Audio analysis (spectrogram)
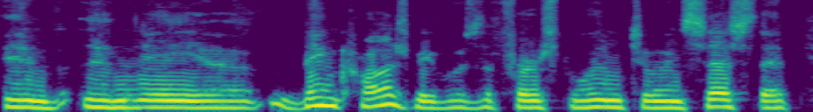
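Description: A man in his seventies, a guest historian, explaining things haltingly in a radio studio interview. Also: medium pitch, flat delivery, dark tone, no echo. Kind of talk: informative interview talk. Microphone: boom studio mic.

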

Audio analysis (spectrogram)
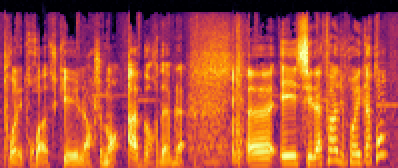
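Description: A man's voice: a little high, very animated, fairly quick, background noise. A young man chatting off the cuff as an enthusiastic vlogger, often repeating himself. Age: young adult. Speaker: YouTuber presenting a manga unboxing. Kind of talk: casual unscripted vlog chat. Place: indoor room with manga shelves.

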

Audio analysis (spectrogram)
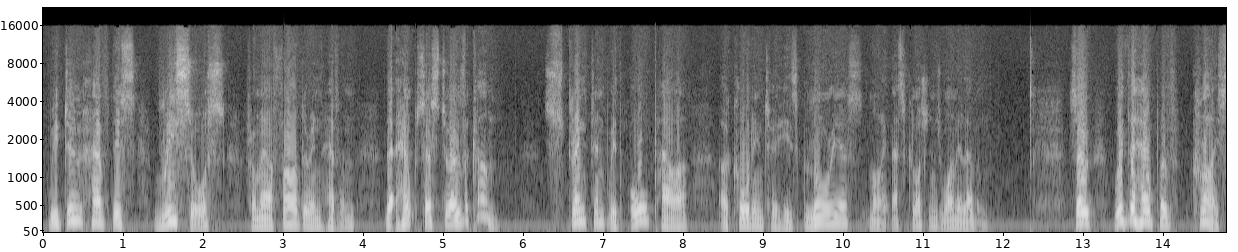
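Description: A middle-aged man giving a sermon from a lectern in a small bright room, earnestly explaining and reading scripture verses aloud. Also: medium pitch, poor audio. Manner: measured, earnest, reads verses aloud from a book. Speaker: preacher.

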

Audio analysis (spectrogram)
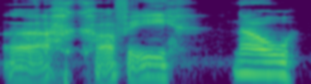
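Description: An actor voicing a weary, wry superhero archer in a motion comic, with a deadpan, understated delivery. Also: male voice, lowish voice, drawn-out words, exaggerated voice. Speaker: voice actor narrating and playing lead.

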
